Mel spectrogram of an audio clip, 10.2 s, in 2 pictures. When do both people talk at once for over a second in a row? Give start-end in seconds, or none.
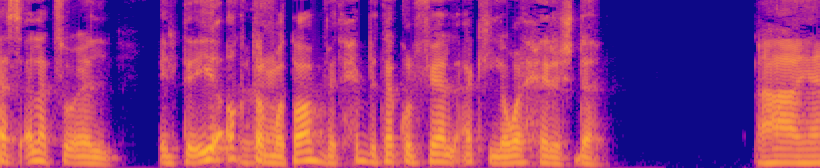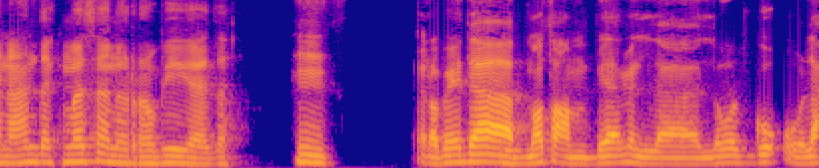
none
